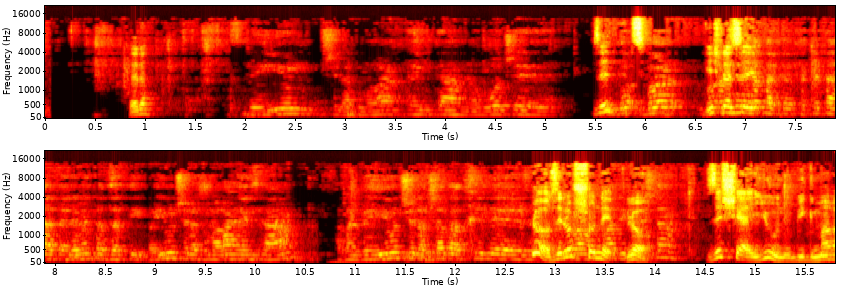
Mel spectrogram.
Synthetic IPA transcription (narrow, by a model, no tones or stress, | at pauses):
sede | azbeijunʃelaɡmaʁaentamlamʁo̞t̪ʃe | zebobjeʃlazet̪at̪aket̪aet̪aelement̪hadatibaijunʃelaɡmaʁaentaːm | avalbeijunʃelafʃavlat̪χilelo̞zelo̞ʃoneloamzeʃeaijunubiɡmaʁ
